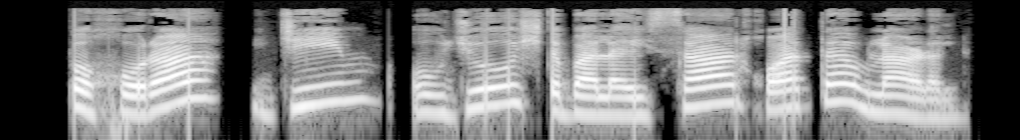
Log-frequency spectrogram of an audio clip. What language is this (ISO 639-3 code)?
pus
